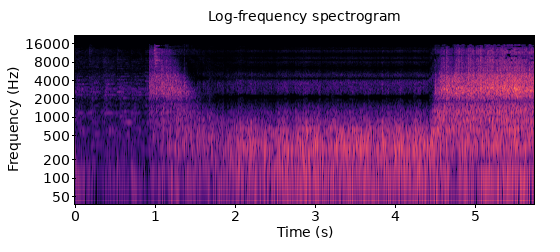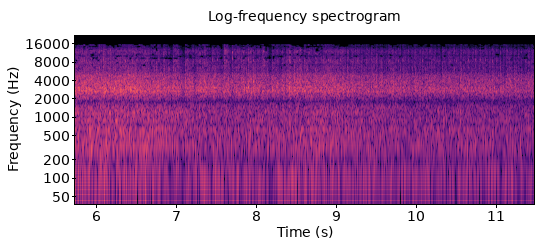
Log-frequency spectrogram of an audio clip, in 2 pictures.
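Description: A rapid-fire cannon fires a long, continuous burst of shots.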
